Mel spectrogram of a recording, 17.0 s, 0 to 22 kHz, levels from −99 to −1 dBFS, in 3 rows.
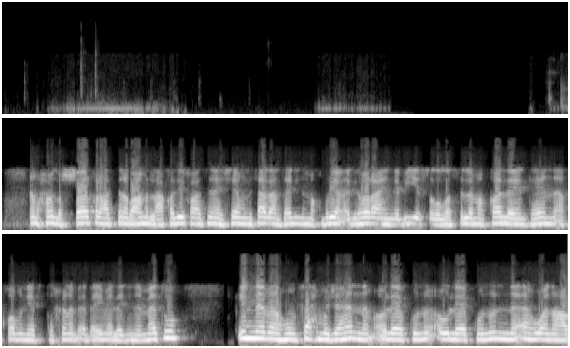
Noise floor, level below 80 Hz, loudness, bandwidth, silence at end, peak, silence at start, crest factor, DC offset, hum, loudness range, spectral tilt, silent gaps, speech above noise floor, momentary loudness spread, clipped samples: -85 dBFS; -52 dBFS; -14 LUFS; 5.2 kHz; 0 s; -2 dBFS; 5.95 s; 12 dB; under 0.1%; none; 6 LU; -9.5 dB/octave; none; 72 dB; 5 LU; under 0.1%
